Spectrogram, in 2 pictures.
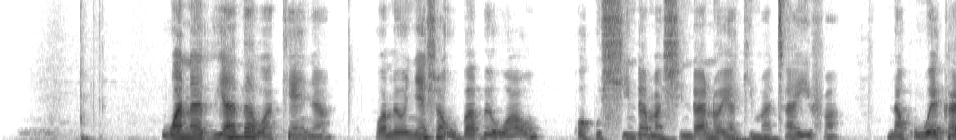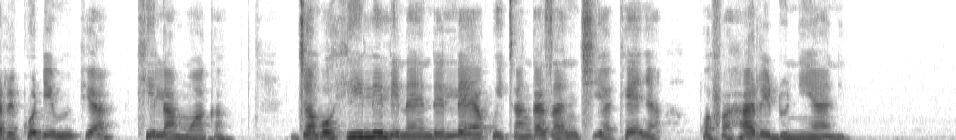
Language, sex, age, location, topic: Swahili, female, 36-49, Kisumu, education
